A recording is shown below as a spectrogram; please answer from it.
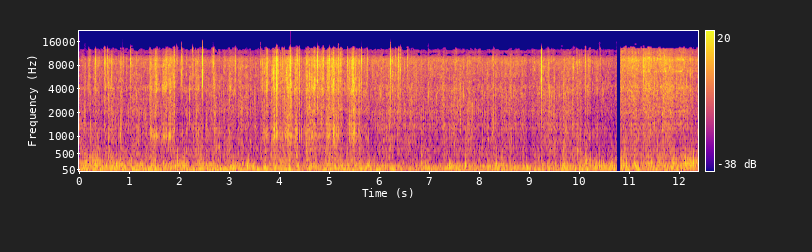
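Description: Mountain bike rolling fast downhill on a loose gravel dirt road: knobby tyres crunching and clattering over stones under a steady heavy low rumble. The sound cuts out for an instant near the end.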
